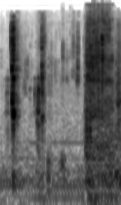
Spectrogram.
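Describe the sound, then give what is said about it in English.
Crunching and chewing from people munching a homemade sandwich, popcorn and chocolate: two short crisp bites, then a longer, denser burst of crunching, with no talk. “Well, no, as soon as the podcast started, we all just started munching.”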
